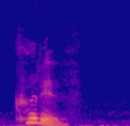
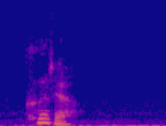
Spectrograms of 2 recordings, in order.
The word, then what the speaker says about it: could've: apostrophe V e but it's usually pronounced more like could've or even coulda yeah it's true listen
